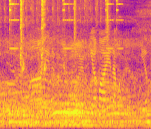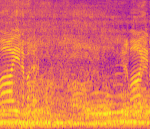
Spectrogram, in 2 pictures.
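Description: Film soundtrack: a steady low drone with a quick run of sharp percussion strikes in the first couple of seconds, and voices with wavering, rising pitch over it.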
